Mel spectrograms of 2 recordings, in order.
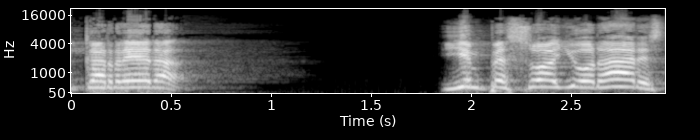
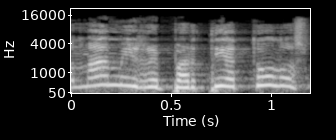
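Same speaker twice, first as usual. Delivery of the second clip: put-on high, simple child's voice; young son's voice; 5 semitones higher, 6 dB quieter than usual. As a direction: answer like an innocent boy. Child answers his mother.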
